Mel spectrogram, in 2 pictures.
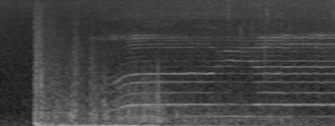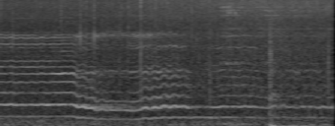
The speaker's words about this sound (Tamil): கருமுகில் ககனம் கூடி கவின்றிருள் வையம் சூழ நெருப்பென மின்னல் கீற்றும் நிலத்தினை நீவிச் செல்லும் பெருந்திகில் கொள்ளும் வண்ணம் பேரிடி முழங்க எங்கும் பெருமழை பொழிய மண்ணில் பிறந்ததே மாரிக்காலம்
